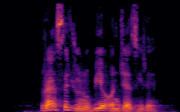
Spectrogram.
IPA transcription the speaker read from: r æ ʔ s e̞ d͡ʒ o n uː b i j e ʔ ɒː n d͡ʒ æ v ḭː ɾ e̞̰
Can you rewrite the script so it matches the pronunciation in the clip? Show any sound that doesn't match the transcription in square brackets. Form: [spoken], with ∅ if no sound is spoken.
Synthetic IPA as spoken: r æ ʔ s e̞ d͡ʒ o n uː b i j e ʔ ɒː n d͡ʒ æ [z] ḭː ɾ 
